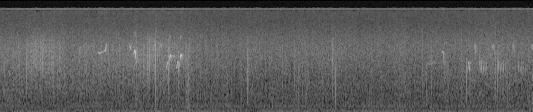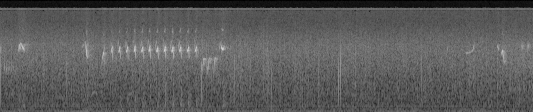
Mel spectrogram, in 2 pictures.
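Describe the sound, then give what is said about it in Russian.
Daytime forest ambience with a steady low hush, scattered faint bird chirps and a brief rapid trill of repeated notes near the middle; no voices. “День, лес. По лесу идут разведчики.”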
